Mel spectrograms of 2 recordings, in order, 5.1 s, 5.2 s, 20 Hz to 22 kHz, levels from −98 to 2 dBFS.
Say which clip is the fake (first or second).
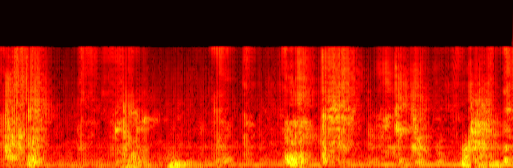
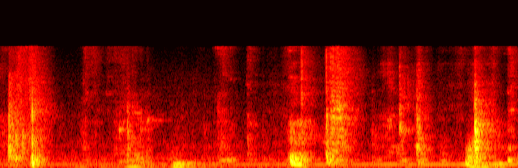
first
